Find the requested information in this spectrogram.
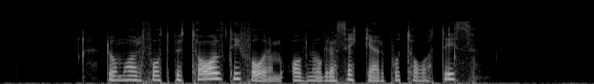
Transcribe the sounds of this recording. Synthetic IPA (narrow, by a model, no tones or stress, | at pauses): d̪̥ɔmhaɾfɔt̪ːbɛt̪ʰɑːlt̪ɪfɔ̰ɾmavnoːɡɾasɛkːa̰ɾpʰʊt̪ʰɑːt̪ɪs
